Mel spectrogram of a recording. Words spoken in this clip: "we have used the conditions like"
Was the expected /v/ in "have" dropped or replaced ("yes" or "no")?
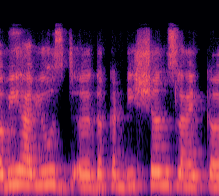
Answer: no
